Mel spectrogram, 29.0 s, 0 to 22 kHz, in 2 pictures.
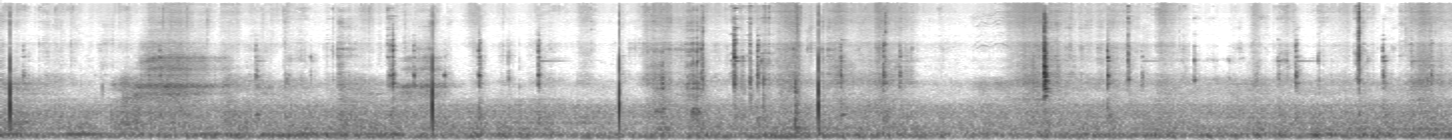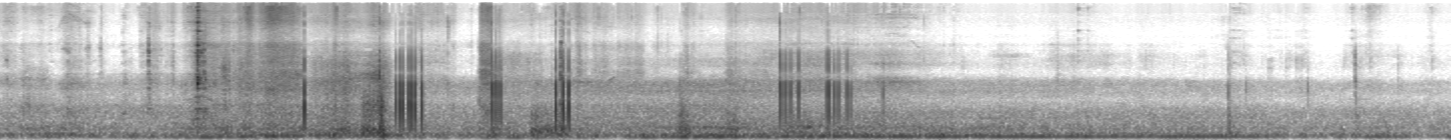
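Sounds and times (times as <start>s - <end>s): hand tools clicking and tapping: 0.0s - 17.7s
low steady hum: 0.0s - 29.0s.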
